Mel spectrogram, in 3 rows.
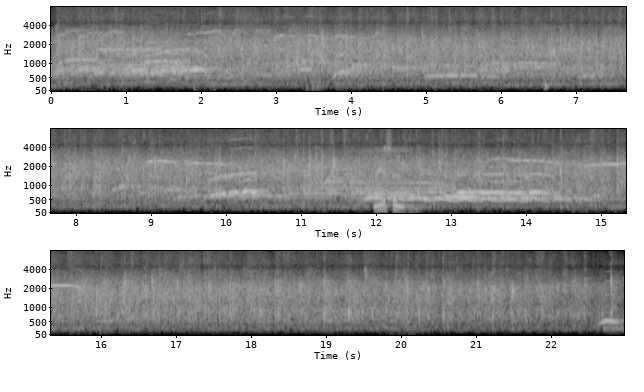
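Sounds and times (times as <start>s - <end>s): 
congregation applause welcoming the preacher: 0.0s - 22.9s
speech: 12.1s - 12.6s.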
